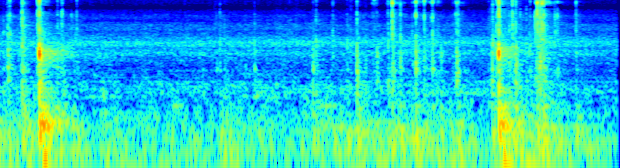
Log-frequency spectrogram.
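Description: Both hands with long nails type on a black plastic backlit mechanical keyboard with hollow plastic keycaps. Two loud, sharp clacks stand out near the start and near the end, with a low thud under each. Lighter, scattered bright clicks fill the quiet stretch between them.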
